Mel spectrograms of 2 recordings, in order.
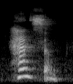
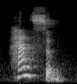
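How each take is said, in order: No difference in how they are said.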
